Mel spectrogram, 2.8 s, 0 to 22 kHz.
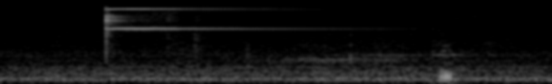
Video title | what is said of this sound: I Paid $1 Over Spot For All This Silver - But How Do I Know That It's Real? | the smaller that the coin gets the pitch gets just a little bit shorter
